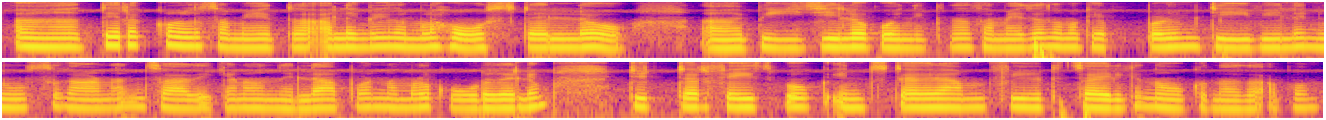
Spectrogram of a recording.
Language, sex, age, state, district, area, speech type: Malayalam, female, 18-30, Kerala, Alappuzha, rural, spontaneous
